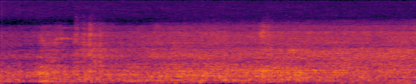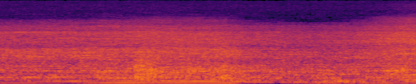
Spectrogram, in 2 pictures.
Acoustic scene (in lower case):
residential area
